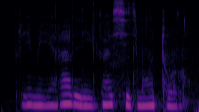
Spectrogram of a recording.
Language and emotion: Russian, neutral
